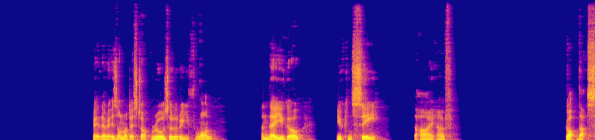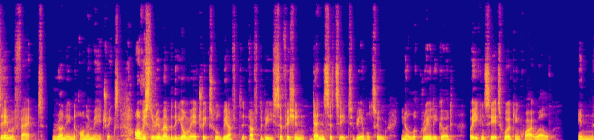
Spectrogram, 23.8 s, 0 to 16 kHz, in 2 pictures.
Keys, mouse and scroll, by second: 2.7 click, 3.9 click.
